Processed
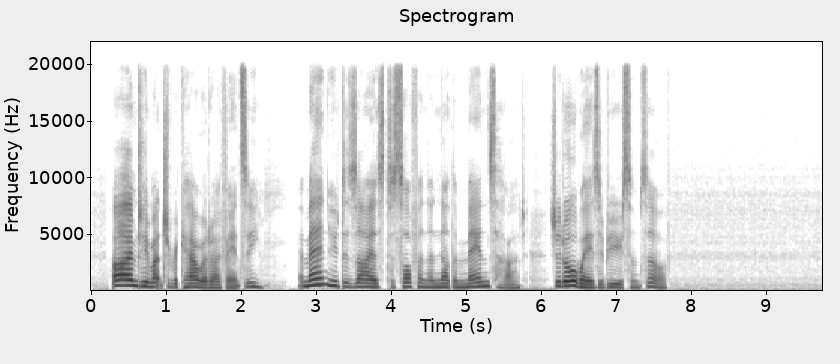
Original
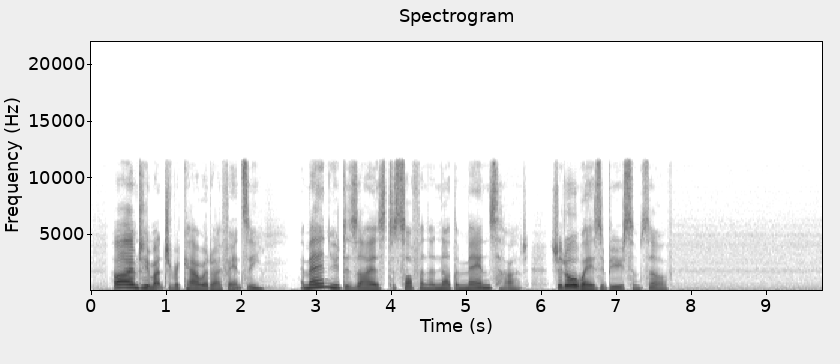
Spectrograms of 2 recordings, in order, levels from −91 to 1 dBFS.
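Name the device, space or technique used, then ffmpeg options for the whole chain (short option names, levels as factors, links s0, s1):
chipmunk voice: -filter_complex "[0:a]asettb=1/sr,asplit=3[s0][s1][s2];[s0]atrim=end=5.674[s3];[s1]atrim=start=5.67:end=6.21,asetpts=PTS-STARTPTS,afade=t=in:d=0.004:c=qsin,afade=t=out:st=0.536:d=0.004:c=qsin,lowshelf=f=220:t=q:w=1.5:g=6.5[s4];[s2]atrim=start=6.206[s5];[s3][s4]acrossfade=d=0.004:c1=hsin:c2=qsin[s6];[s6][s5]acrossfade=d=0.004:c1=qsin:c2=hsin,asetrate=76340,aresample=44100,atempo=0.577676"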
